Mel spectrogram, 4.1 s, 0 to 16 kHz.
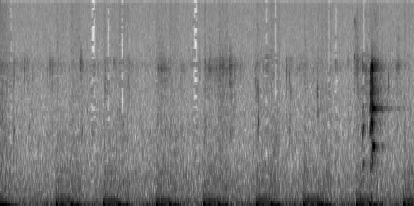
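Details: Trail-camera recording of a European badger cub, 16 June 2021: steady soft low thumping pulses about once a second, then one sharp, bright squeak near the end.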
